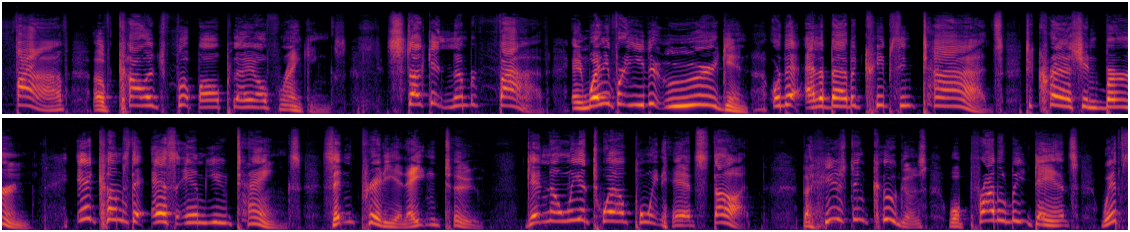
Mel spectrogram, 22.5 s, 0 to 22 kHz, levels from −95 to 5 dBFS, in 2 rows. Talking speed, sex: 130 wpm, male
